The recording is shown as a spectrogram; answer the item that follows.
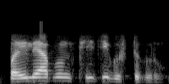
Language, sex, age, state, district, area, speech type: Marathi, male, 18-30, Maharashtra, Washim, rural, conversation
